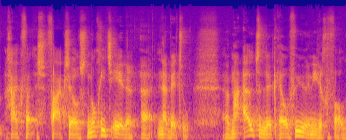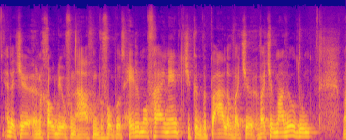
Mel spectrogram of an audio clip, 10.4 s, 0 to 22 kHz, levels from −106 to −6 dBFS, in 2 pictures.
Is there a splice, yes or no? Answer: yes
